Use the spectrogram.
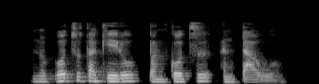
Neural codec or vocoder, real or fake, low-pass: none; real; 7.2 kHz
